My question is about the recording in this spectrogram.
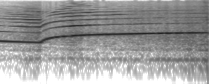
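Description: Emergency vehicle's siren wailing as the vehicle drives past. The tone falls, then about half a second in sweeps sharply back up and keeps climbing slowly.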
